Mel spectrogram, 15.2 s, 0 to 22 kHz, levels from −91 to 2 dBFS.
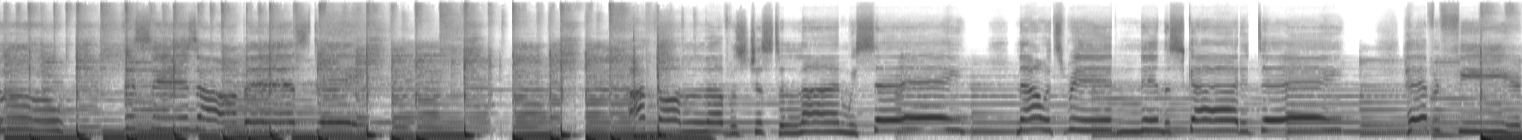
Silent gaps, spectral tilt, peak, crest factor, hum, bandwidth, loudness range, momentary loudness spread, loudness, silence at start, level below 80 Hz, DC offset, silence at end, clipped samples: none; -5.5 dB/octave; -6 dBFS; 14 dB; none; over 20 kHz; 4 LU; 7 LU; -21 LUFS; 0 s; -26 dBFS; under 0.1%; 0 s; under 0.1%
